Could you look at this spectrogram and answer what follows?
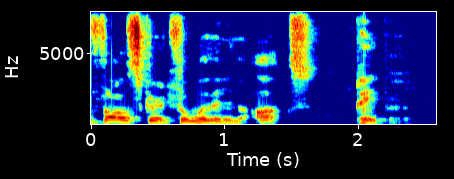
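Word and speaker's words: Ochs: New York Times bought in 1896 by Adolf Ox pronounced o was a white supremacist newspaper they published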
